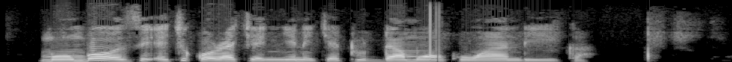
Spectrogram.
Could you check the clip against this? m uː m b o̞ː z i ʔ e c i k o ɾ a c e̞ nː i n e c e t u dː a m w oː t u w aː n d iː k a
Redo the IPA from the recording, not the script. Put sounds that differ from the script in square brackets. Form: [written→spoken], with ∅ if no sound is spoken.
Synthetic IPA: m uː m b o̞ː z i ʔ e c i k o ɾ a c e̞ [nː→ɲː] i n [e→i] c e t u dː a m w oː [t→k] u w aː n d iː k a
